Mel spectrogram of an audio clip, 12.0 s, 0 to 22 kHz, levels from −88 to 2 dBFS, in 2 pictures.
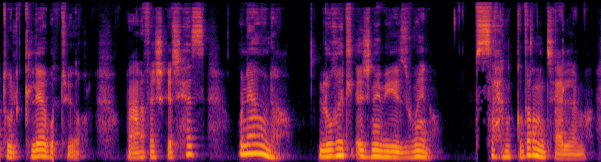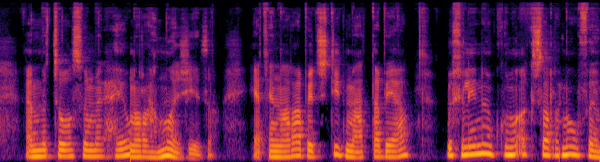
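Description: Compressed frames are skipped three times. At 0.53 s, just after "ו אלכלאב", about 0.3 s of speech vanishes. At 7.31 s, after "נתעלמה אמה אלתואסול מע", roughly 0.15 s is lost, and at 11.60 s about 0.1 s. The gaps fit whole 32 ms frames that were never decoded. At each join the speech jumps straight ahead. The waveform shows an abrupt change in shape with no silence, and the spectrogram shows a sudden discontinuity in the formant tracks.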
